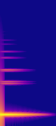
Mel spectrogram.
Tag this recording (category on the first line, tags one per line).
Instrument samples > Synths / Electronic
bass
fm-synthesis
